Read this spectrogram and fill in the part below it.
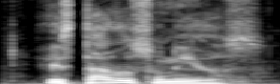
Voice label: "estados Unidos", spanish

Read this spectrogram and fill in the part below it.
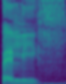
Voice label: happy, spanish, F

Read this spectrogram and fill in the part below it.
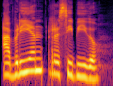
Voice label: "habrian recibido", Spanish

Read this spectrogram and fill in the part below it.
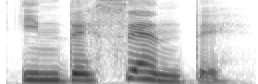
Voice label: "indecente", Spanish

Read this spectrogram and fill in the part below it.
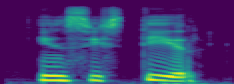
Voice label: "insistir en", Spanish

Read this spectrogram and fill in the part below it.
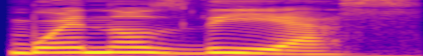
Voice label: good morning, spanish, F

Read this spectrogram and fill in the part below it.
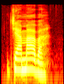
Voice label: "llamaba", spanish

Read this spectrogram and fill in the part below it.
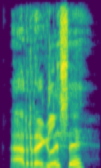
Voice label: "arreglese", spanish

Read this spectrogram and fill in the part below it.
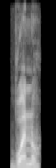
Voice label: good, spanish, M

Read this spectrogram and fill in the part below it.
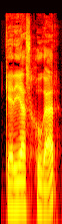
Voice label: "querias jugar", spanish

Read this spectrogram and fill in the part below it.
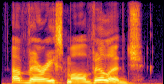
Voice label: "a very small village", Spanish

